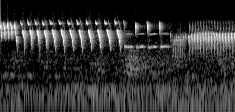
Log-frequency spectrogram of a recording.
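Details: Singing Belgian canary male directing song at his female; a long series of quick descending sweeps, a few high whistled notes, then a dense buzzy trill.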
